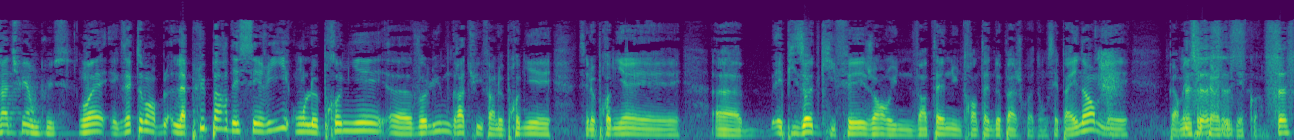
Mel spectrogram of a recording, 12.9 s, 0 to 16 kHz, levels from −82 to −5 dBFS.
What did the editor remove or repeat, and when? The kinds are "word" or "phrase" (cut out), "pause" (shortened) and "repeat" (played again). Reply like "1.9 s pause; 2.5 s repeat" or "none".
none

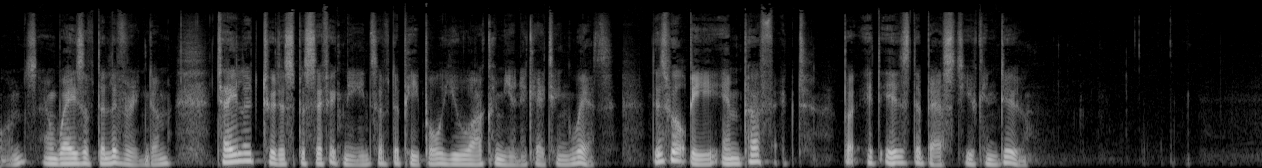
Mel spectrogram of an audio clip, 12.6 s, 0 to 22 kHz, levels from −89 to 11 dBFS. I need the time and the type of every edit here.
6.2 s pause; 6.8 s word

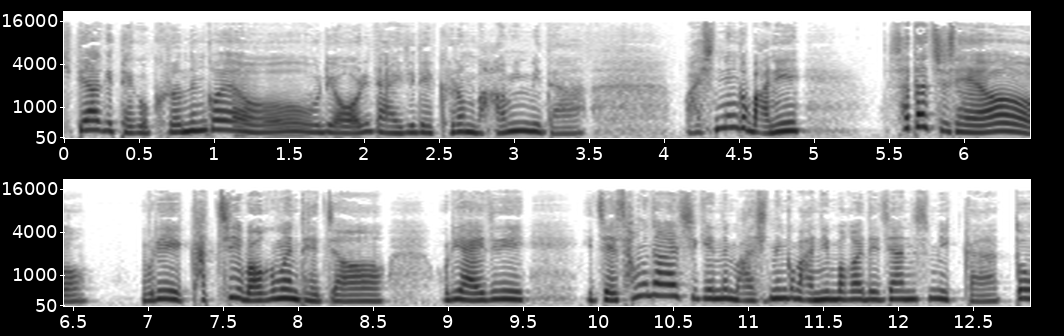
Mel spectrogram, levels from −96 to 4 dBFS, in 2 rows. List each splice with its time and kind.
none

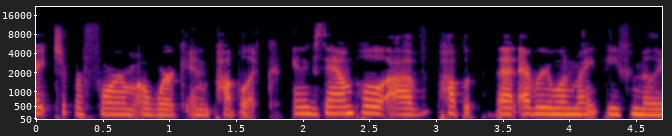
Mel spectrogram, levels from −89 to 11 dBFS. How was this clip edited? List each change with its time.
1.9 s pause; 3.3 s word

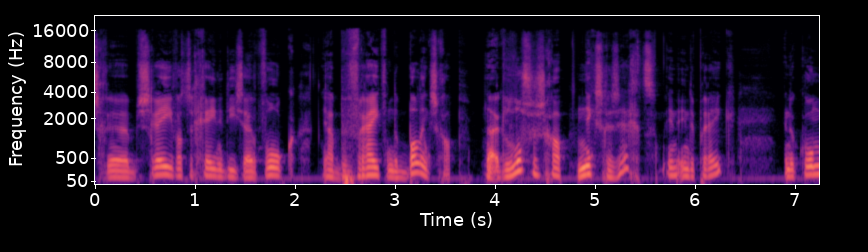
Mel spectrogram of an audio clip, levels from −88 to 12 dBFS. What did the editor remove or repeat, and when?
2.1 s pause; 2.9 s word; 3.8 s pause; 4.1 s phrase; 4.7 s word; 5.8 s word

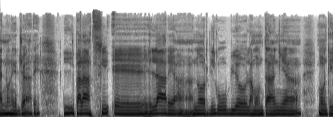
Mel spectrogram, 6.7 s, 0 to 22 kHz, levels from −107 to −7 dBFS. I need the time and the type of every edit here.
none

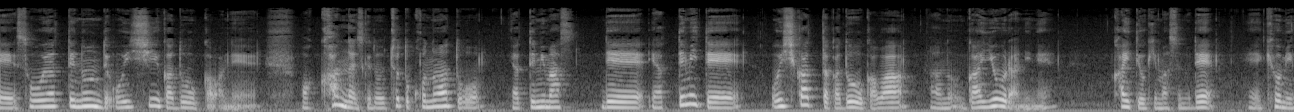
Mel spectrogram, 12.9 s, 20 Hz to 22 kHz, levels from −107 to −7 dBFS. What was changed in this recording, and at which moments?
5.8 s pause

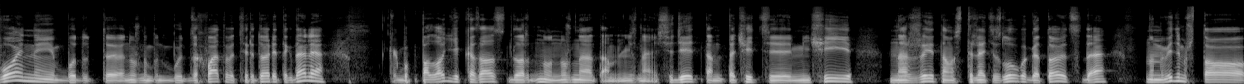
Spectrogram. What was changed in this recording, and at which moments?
none

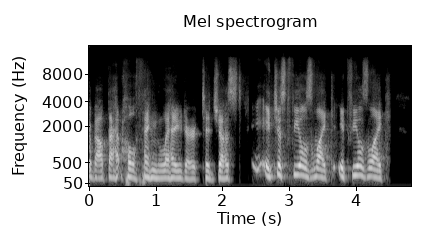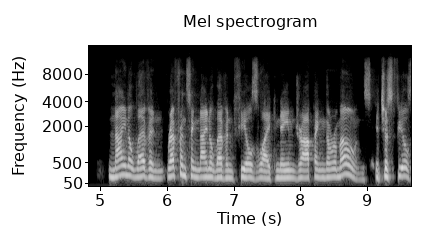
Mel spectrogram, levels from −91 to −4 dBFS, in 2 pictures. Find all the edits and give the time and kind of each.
2.4 s pause

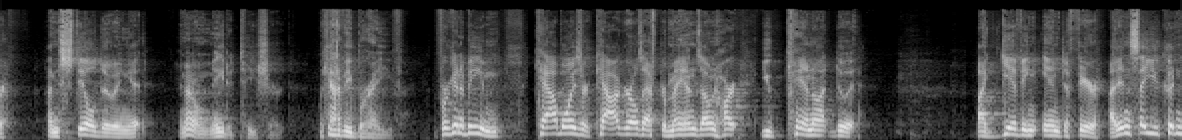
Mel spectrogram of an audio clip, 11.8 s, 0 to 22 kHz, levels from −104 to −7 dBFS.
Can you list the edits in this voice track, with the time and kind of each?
none

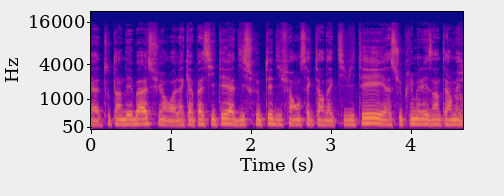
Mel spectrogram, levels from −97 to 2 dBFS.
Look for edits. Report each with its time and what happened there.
none

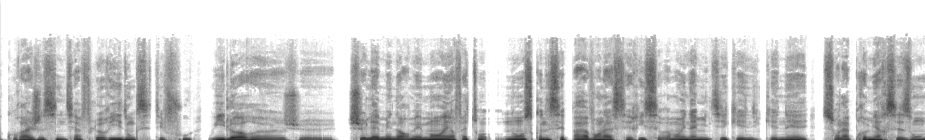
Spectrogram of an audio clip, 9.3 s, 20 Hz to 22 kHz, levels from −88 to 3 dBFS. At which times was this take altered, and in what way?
2.0 s pause; 3.4 s pause; 8.1 s pause

